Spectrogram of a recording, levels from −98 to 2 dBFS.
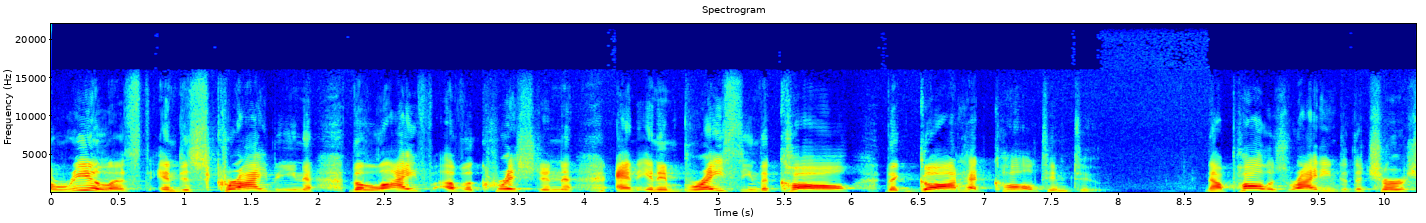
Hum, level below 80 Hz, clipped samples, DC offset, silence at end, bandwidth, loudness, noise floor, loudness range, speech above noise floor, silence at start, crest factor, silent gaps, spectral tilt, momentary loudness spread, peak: none; -82 dBFS; under 0.1%; under 0.1%; 0 s; 15 kHz; -17 LUFS; -61 dBFS; 3 LU; 44 dB; 0 s; 18 dB; none; -3.5 dB/octave; 14 LU; 0 dBFS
